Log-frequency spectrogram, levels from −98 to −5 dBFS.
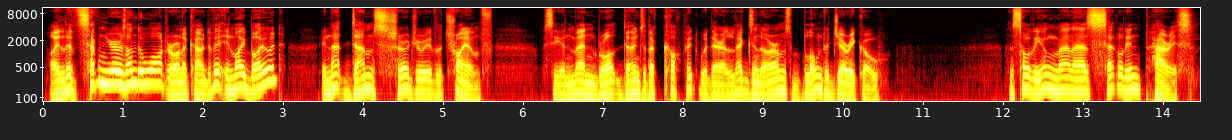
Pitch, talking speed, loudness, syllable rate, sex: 130 Hz, 175 wpm, -19 LUFS, 5.0 syllables/s, male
